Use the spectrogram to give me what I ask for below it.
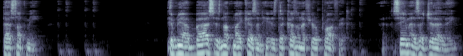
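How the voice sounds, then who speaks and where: Stream host, male, mellow dark voice gone hoarse, coughs and clears his throat a lot. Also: mid-range voice, moderate pace. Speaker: online debate host. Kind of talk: live-stream talk to viewers.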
